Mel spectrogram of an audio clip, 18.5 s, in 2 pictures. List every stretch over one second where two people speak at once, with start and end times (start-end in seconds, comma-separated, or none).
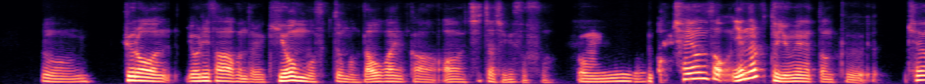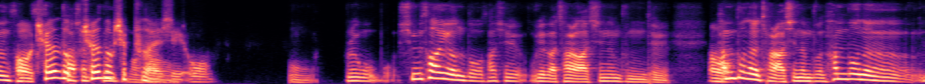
9.4-11.1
